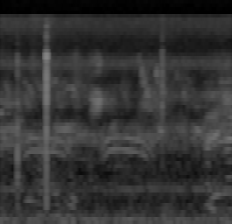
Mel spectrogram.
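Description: Faint crows cawing, with scattered distant voices of players and a single sharp click about half a second in.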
